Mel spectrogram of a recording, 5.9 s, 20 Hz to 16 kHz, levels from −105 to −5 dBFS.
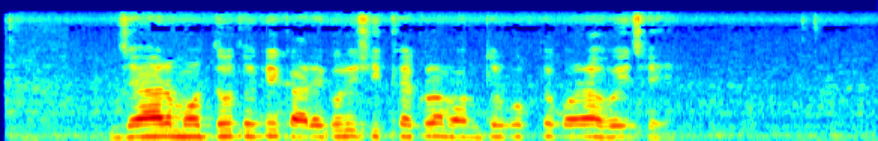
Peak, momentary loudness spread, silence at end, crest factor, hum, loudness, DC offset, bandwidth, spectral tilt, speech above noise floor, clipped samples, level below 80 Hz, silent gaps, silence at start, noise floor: -6 dBFS; 15 LU; 1.45 s; 18 dB; none; -23 LUFS; under 0.1%; 11.5 kHz; -5.5 dB/octave; 32 dB; under 0.1%; -58 dBFS; none; 0.75 s; -54 dBFS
